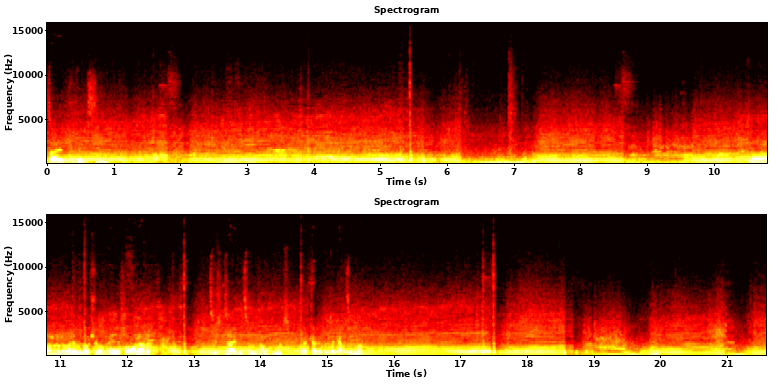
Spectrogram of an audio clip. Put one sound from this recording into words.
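A prototype race car engine screams at high revs, accelerating and shifting through the gears.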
